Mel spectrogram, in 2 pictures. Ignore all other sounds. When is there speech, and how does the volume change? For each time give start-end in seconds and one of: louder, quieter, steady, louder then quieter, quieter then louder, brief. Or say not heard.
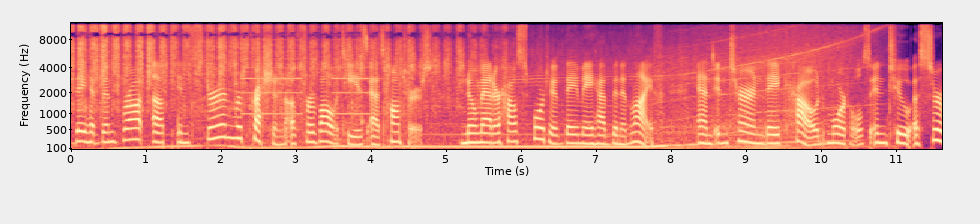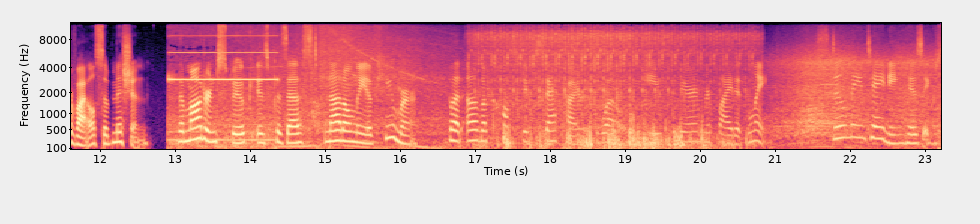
0.1-23.1 quieter.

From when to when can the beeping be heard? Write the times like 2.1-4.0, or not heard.
2.2-4.2, 12.9-14.4.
